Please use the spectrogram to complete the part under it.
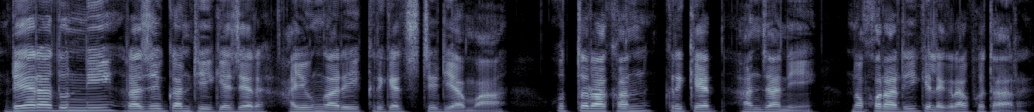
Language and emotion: Bodo, neutral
